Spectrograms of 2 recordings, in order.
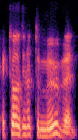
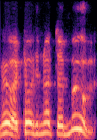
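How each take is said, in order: First: High-pitched mock telling-off, own accent; retold telling-off. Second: High, louder attempt at a classic New York accent; mock New York accent, pitched up. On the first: Butcher scolding a customer retold, mildly indignant in own accent. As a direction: insist like an annoyed butcher, no put-on accent. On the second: Butcher telling off a customer in line, mock New York accent. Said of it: "in the classic New York accent".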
